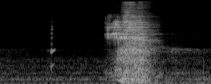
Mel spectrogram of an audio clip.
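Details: Person holding back a forceful, wet sneezing fit: a short inward catch, then one forceful, wet, spraying sneeze.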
